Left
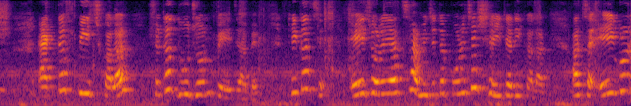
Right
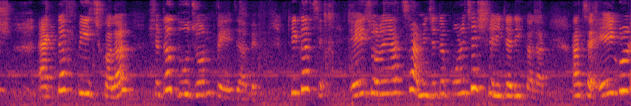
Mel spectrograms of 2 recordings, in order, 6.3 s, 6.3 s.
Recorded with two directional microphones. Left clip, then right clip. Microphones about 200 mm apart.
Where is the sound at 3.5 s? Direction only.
20° right (ahead or behind).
